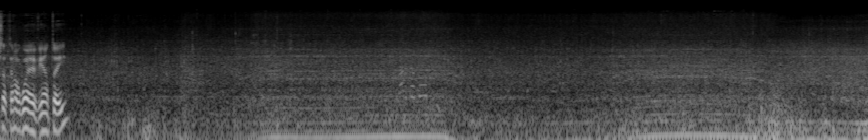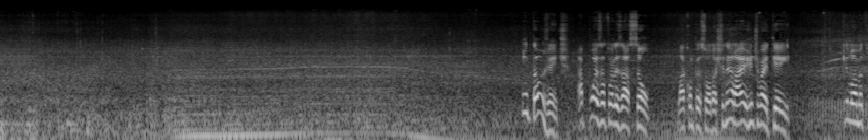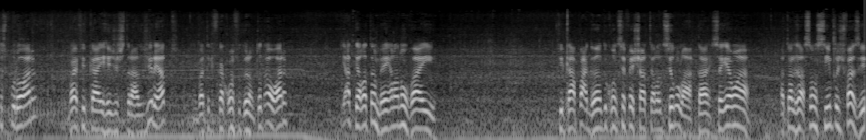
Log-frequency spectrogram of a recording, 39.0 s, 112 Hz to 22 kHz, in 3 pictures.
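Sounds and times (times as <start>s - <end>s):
scooter engine running: 4.8s - 39.0s.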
